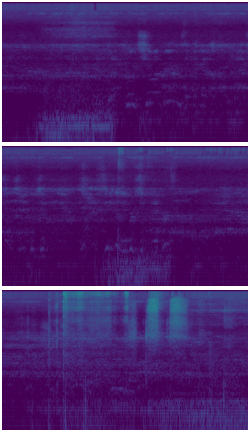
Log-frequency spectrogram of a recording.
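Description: Low rumbling snores recur in slow cycles against faint room noise; a sleeping dog snoring.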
